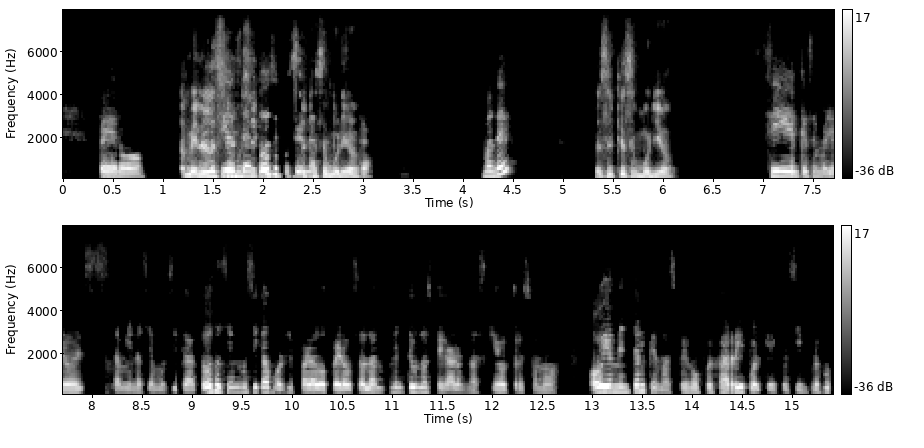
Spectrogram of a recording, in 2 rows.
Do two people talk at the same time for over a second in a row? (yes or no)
yes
